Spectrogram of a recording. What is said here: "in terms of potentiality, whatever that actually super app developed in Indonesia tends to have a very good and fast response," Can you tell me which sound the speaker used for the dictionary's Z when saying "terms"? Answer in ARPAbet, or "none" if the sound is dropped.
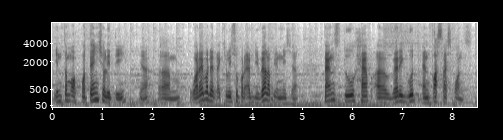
none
